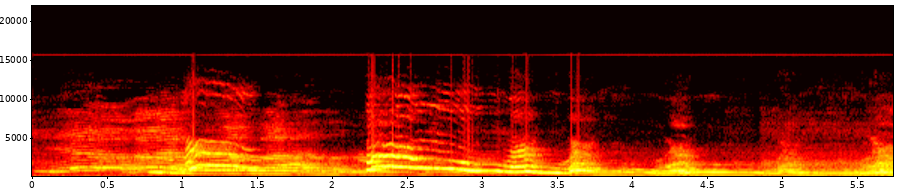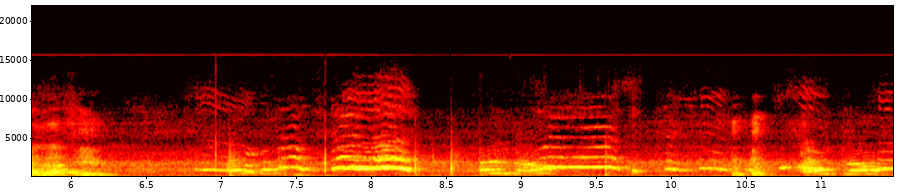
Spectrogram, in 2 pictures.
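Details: Cavalier King Charles Spaniel / Papillon mix dog howling for its first time, rising then sweeping down in long wavering howls, followed by choppier yips and whines, with faint human voice mixed in.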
